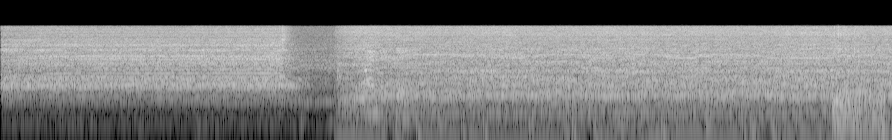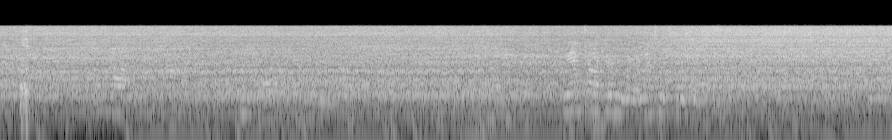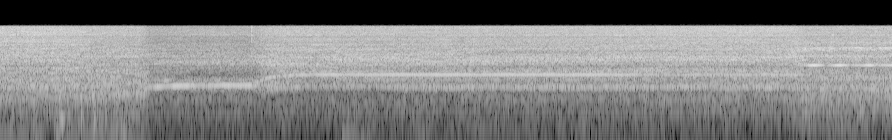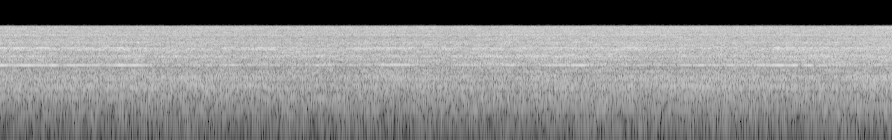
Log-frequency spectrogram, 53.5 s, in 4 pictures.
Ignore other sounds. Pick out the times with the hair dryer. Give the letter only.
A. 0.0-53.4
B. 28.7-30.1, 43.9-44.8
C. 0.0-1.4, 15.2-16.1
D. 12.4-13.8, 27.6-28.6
A.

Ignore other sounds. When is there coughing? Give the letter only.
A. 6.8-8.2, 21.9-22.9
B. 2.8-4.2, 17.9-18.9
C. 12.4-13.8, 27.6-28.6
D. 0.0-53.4
C.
